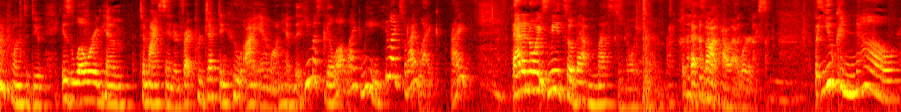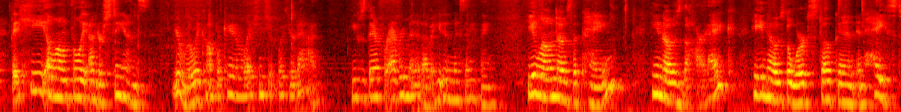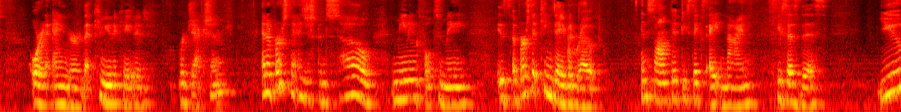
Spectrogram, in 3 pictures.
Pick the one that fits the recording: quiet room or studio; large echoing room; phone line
large echoing room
